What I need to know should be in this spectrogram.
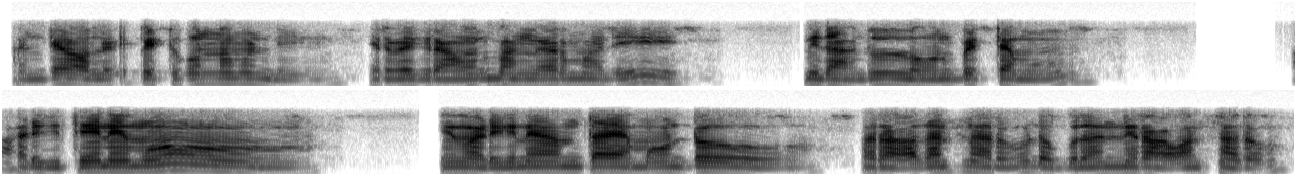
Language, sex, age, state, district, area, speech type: Telugu, male, 60+, Andhra Pradesh, West Godavari, rural, conversation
